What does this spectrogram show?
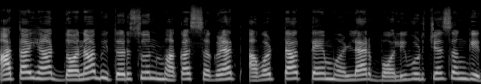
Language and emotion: Goan Konkani, neutral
